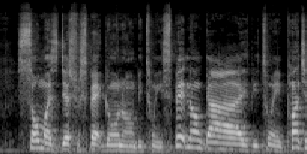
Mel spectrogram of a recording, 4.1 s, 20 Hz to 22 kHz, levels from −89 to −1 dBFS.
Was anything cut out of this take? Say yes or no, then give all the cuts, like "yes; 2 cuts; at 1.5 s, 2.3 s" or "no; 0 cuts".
no; 0 cuts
